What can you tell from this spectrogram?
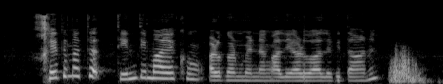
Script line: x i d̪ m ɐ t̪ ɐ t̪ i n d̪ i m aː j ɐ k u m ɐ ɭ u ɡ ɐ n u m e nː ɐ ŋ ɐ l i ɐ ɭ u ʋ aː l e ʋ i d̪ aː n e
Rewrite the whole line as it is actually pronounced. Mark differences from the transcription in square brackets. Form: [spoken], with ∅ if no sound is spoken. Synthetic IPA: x i d̪ m ɐ t̪ ɐ t̪ i n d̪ i m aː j ɐ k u [ŋ] ɐ ɭ u ɡ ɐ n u m e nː ɐ ŋ ɐ l i ɐ ɭ u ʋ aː l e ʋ i d̪ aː n e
